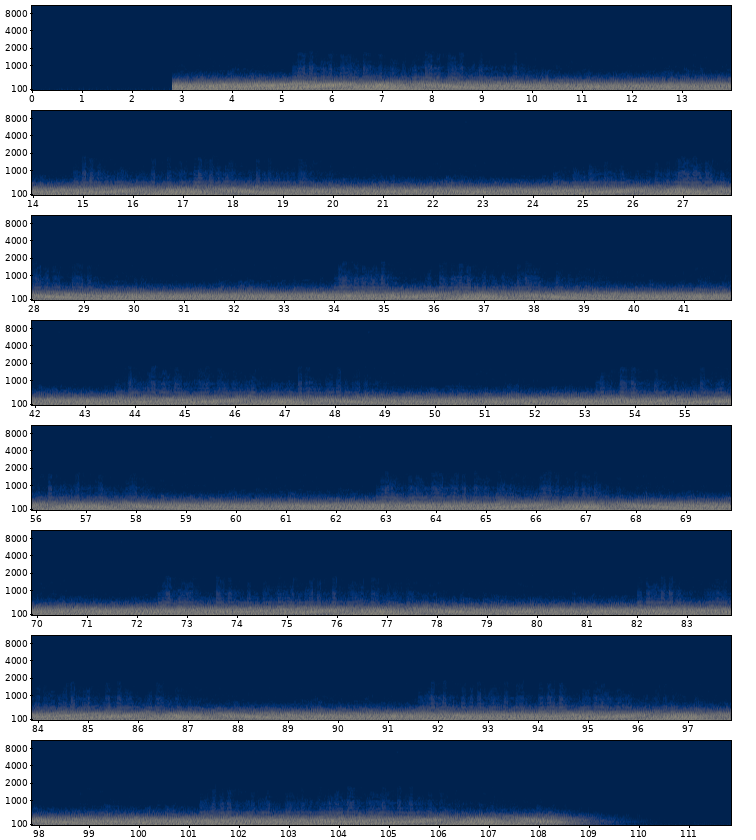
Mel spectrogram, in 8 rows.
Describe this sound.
sh Machine Talk 1
Developed for use as background, low-level sound in science fiction interior scenes. M-Audio Venom synthesizer. Cyclical rumble plus random, subtle machine "communication".
ambiance, futuristic, machine, M-Audio-Venom, science-fiction, synthesized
